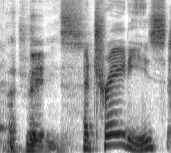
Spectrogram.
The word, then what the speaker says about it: Atreides: Gavin Baker from Atreides how do you pronounce it a tradies house of tradies House of tradies if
